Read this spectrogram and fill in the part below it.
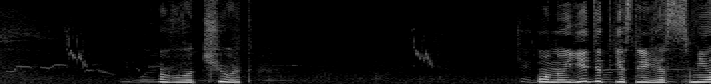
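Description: A young woman speaks up close, sounding anxious.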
